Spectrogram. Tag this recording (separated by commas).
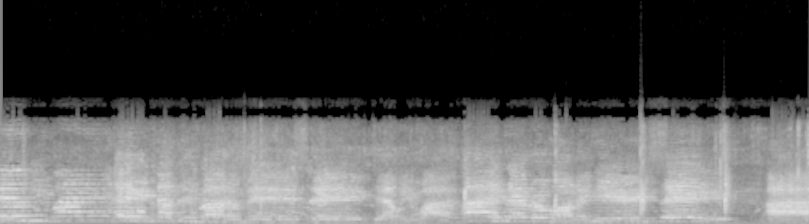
Speech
